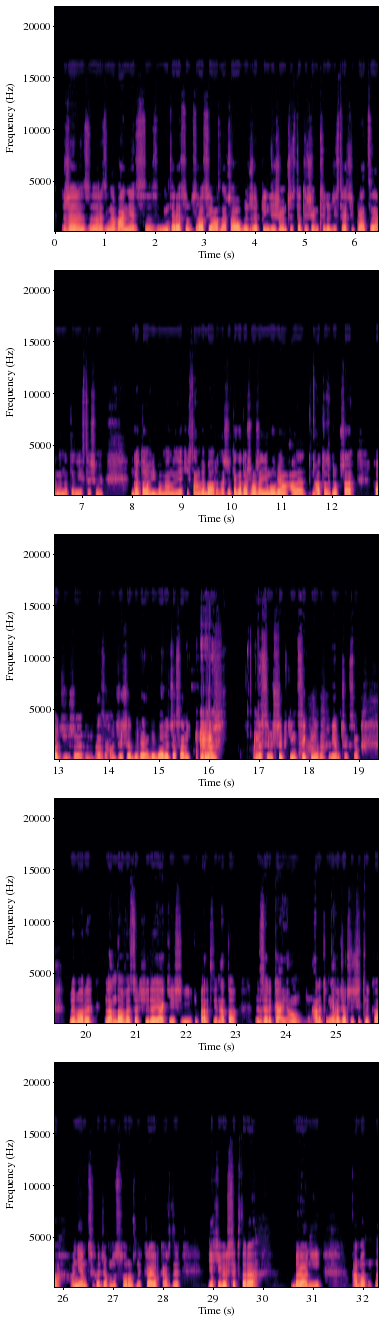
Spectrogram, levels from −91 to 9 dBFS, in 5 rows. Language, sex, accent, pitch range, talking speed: Polish, male, native, 110-125 Hz, 160 wpm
